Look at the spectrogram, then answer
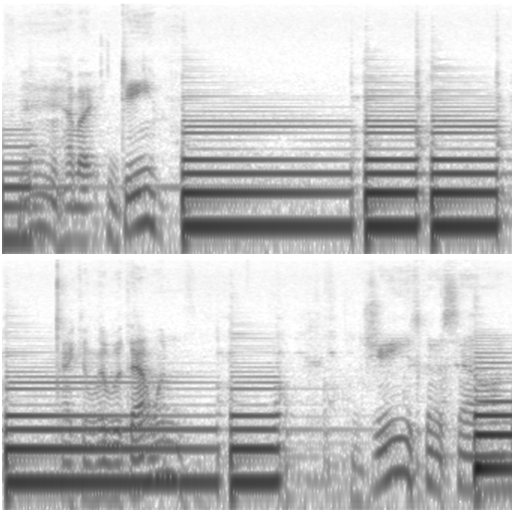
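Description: A guitar's D string is picked again and again while being tuned, giving several loud sustained notes that ring and fade one after another, with short bits of speech before and after.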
